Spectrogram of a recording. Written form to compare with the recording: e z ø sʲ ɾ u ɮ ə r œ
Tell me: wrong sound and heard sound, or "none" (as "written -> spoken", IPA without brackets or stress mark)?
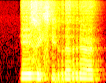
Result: ɮ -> r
